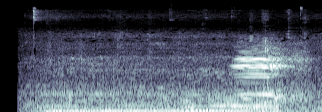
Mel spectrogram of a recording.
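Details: Holstein Friesian cow on a dairy farm gives a single long, low, steady moo with layered tones lasting about two seconds, growing slightly brighter and louder toward its end before stopping abruptly.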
